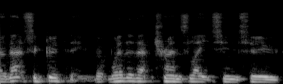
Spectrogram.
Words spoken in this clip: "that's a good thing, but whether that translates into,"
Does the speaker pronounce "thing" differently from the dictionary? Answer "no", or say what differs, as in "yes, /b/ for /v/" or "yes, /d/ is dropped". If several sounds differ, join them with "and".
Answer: no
